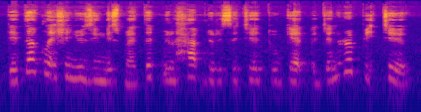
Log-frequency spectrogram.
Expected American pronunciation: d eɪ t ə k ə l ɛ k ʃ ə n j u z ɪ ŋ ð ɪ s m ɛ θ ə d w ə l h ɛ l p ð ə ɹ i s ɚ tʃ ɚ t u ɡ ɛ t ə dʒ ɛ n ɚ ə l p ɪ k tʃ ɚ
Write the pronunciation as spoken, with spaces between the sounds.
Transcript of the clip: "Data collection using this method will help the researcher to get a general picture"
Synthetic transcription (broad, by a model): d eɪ t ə k ə l ɛ k ʃ ə n j u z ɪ ŋ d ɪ s m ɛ t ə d w ə l h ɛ p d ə ɹ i s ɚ tʃ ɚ t u ɡ ɛ t ə dʒ ɛ n ɚ ə l p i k tʃ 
